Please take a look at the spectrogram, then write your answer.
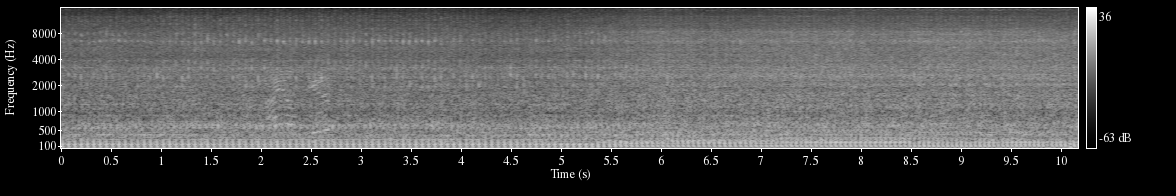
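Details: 44-year-old Toro 421 two-stage snowblower with a 4 HP Tecumseh engine, after a carb rebuild and tune and new fuel lines, on dirty oil, throttle slightly up: an even, unbroken firing beat with a slight settle midway, so it is running normally.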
